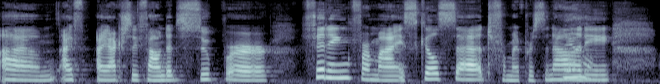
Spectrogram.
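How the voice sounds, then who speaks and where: At a moderate pace, a woman with an American accent uses a normal speaking voice, keeping a medium pitch with ordinary pitch variation. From Colorado, US. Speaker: real estate broker and former concert pianist. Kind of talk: interview. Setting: in person in Manhattan.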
